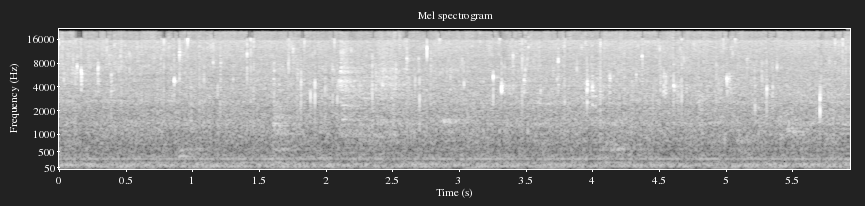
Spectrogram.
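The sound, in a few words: lachha pakoras frying in hot oil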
